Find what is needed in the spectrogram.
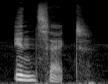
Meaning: An arthropod (in the Insecta class) characterized by six legs, up to four wings, and a chitinous exoskeleton
- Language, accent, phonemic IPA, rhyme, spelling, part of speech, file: English, US, /ˈɪn.sɛkt/, -ɪnsɛkt, insect, noun, En-us-insect.ogg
